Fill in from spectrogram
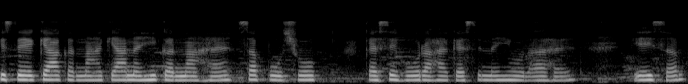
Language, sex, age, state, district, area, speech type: Hindi, female, 30-45, Uttar Pradesh, Bhadohi, rural, spontaneous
